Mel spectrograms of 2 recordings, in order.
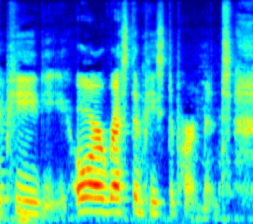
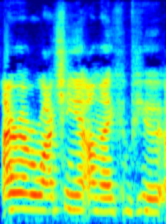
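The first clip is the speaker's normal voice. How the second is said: ordinary delivery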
